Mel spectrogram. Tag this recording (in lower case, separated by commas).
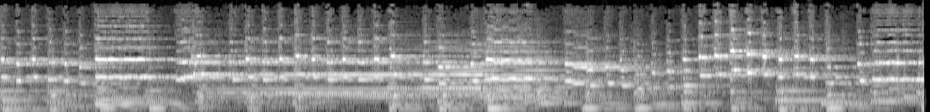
video game music, music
